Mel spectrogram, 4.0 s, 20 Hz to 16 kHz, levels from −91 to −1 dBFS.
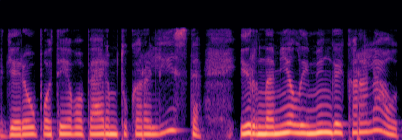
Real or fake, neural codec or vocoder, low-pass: real; none; 7.2 kHz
